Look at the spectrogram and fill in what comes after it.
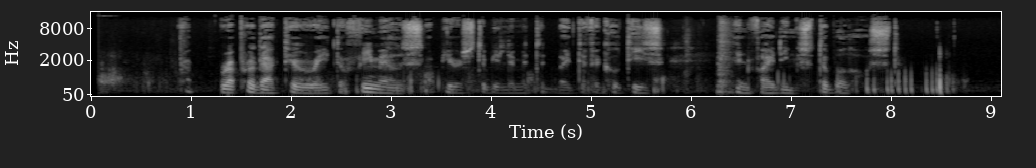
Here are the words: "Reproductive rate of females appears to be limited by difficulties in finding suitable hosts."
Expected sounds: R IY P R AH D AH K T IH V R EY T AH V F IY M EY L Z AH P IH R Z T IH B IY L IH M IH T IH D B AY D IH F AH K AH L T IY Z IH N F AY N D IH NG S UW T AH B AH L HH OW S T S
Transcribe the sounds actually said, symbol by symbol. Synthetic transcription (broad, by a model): R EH P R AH D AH K T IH V R EY T AH V F IY M EY L Z AH P IH R Z T IH B IY L IH M IH T IH D B AY D IH F AH K AH L T IY Z IH N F AY D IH NG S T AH B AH L HH OW S T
